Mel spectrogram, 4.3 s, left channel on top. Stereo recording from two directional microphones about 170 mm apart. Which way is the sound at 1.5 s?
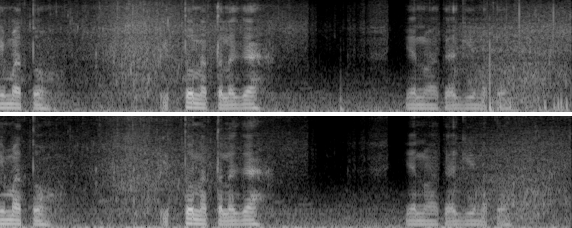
10° right (ahead or behind).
